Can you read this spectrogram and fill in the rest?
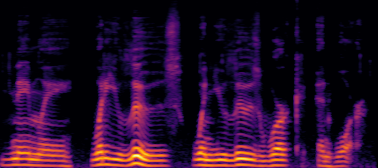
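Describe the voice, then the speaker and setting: A man performs a cynical professor from a dystopian audio drama. He lectures in a medium-pitched voice, measured and didactic, pausing for rhetorical effect. His manner is coolly persuasive. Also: little pitch movement, dark tone, lightly acted. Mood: teasing, didactic.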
